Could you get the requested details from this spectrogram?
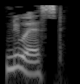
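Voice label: "newest", British English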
